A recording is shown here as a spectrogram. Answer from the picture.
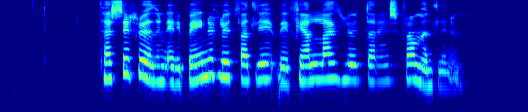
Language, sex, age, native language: Icelandic, female, 30-39, Icelandic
